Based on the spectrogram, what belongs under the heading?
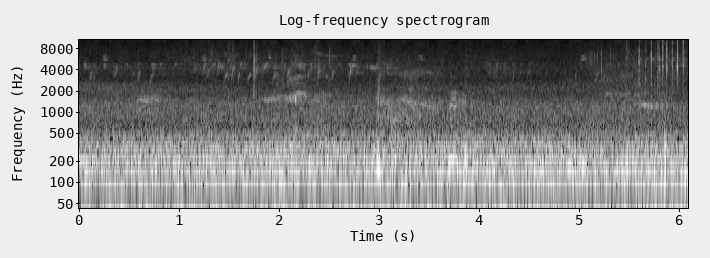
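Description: Faint bird chirps over a steady low outdoor rumble. About five and a half seconds in, a rapid run of fine high-pitched clicking begins.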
